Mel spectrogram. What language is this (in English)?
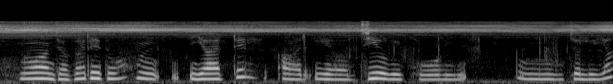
Santali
